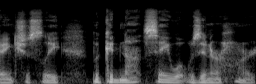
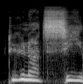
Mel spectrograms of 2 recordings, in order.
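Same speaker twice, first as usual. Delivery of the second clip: much higher and louder appeal; urgent plea; 9 dB louder than usual. A narrator's reading. William pressing Leah, high and loud. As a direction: make her understand, now.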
